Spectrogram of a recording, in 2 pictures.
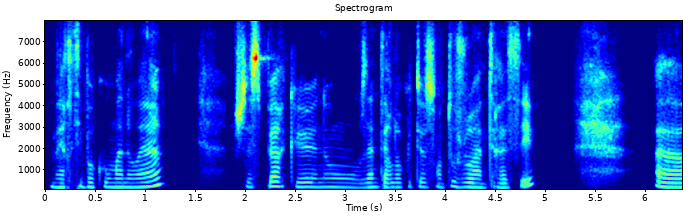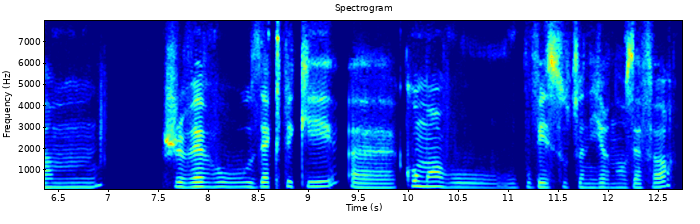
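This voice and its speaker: A woman walks listeners through the application steps in a measured, explanatory way, pausing now and then on fillers. Her voice sits at a middle pitch and sounds dry and close, with no room echo. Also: flat delivery, darkish tone. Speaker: presenter, co-host of the session. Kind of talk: webinar presentation.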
